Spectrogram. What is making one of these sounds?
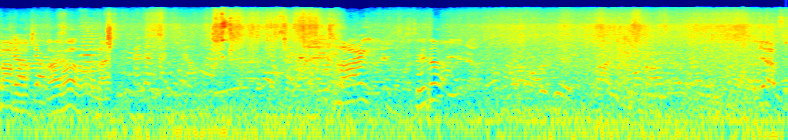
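A crowd of men and women chatter and call out all around.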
